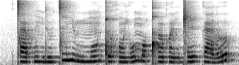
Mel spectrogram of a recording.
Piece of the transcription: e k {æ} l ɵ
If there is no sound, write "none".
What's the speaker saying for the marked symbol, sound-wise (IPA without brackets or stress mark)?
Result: æ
